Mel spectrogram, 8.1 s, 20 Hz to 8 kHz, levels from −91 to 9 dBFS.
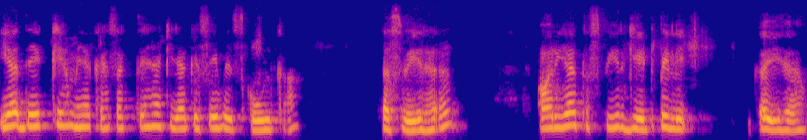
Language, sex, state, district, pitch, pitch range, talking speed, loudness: Hindi, female, Uttar Pradesh, Gorakhpur, 195 Hz, 180-230 Hz, 180 wpm, -16 LUFS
